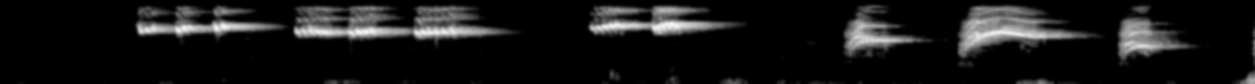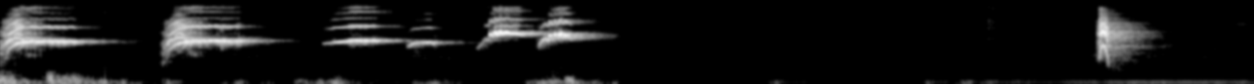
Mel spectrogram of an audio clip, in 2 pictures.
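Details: Prompt song of a long-tailed shrike, meant to provoke reluctant birds into singing: short high whistled notes, then harsher chirps and downslurred squeaks in separate bursts, ending with one sharp call after a pause.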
